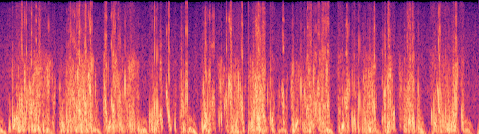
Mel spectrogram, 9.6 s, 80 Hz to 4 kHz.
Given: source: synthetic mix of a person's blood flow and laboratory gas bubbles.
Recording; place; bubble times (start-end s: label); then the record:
Doppler ultrasound of blood flow; precordium
0.16-1.12 s: bubbles
1.17-1.98 s: bubbles
2.04-2.82 s: bubbles
2.96-3.27 s: bubbles
3.30-3.55 s: bubbles
3.58-3.79 s: bubbles
4.00-4.92 s: bubbles
4.96-5.77 s: bubbles
5.80-6.62 s: bubbles
6.75-7.55 s: bubbles
7.63-7.93 s: bubbles
7.98-8.45 s: bubbles
8.59-9.31 s: bubbles
From the record:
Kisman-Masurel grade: 444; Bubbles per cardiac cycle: continuous sound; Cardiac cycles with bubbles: 100%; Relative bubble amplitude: maximal (0.775 to 0.999); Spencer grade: 4 (maximum detectable bubble signal sounding continuously throughout systole and diastole of every cardiac period, and overriding the amplitude of the normal cardiac signals); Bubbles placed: anywhere in the cardiac cycle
